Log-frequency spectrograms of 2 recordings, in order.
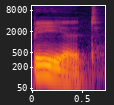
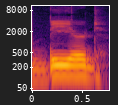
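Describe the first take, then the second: First: It is said in a British accent. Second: It is said in an American accent. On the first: "for British English" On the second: "for American English"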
